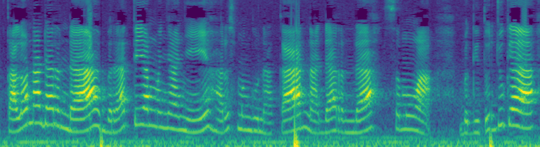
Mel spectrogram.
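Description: A woman teacher walks through her lesson at a slow, careful pace, her voice bright and a little high. She explains things step by step, often checking in with a "ya" or moving on with a "nah". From Indonesia. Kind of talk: recorded classroom lesson.

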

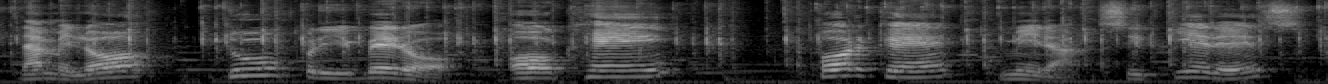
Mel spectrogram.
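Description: Lively, bright-voiced gamer woman. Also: very deep voice. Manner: chatty, repeats phrases, bursts into squeals and laughs. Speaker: gaming YouTuber. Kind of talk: excitable gameplay commentary.

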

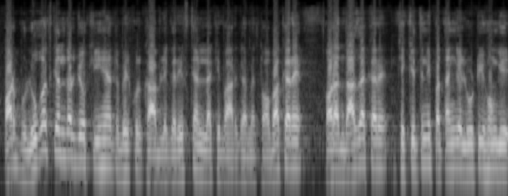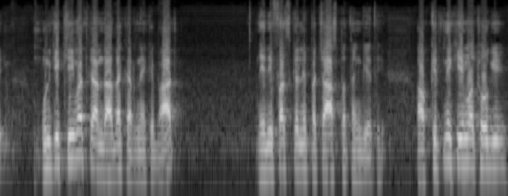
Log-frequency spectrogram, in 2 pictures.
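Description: A man's voice: mid-range voice, a little mellow. A male Islamic scholar with a sore throat, earnestly explaining religious rulings in answer to questions. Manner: earnest explanatory tone, voice jumps up when quoting people. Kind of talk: religious Q&A talk.

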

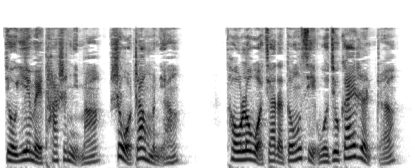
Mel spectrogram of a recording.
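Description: A woman voicing a young husband who speaks coldly and firmly in a lowered voice. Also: moderate pace, a little mellow, breathy edge. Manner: cold, clipped, firm. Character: stern young husband, cold and firm.

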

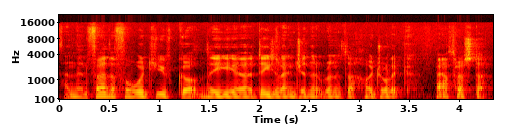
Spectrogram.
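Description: Gravelly low-voiced man touring a boat. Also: level tone, a little fast, warm tone. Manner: casual, unscripted, frequent "uh" fillers. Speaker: boat broker. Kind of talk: walkthrough tour narration. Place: inside a wooden barge cabin.

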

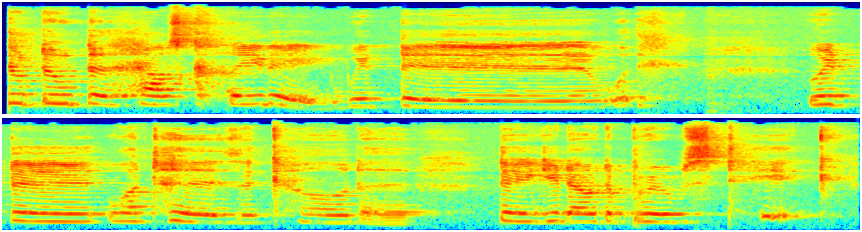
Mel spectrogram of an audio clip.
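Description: A man's voice: sits high, takes it slowly. A young man with a blocked nose and sore throat, rambling and laughing through a casual video diary from home. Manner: rambling, chatty, laughs often. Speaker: vlogger. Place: at home, indoors. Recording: echoey room with background noise.

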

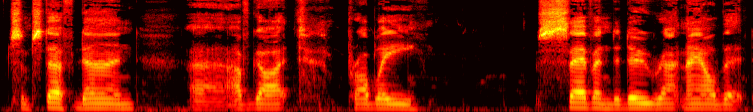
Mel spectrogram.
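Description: Southern american guy in his 50s, slow easygoing rambly chat, mid pitch, outside on the farm. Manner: unhurried, folksy, rambling. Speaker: vlogger and hobby pipe maker. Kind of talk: casual chat to camera. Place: outdoors by a farm field.

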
